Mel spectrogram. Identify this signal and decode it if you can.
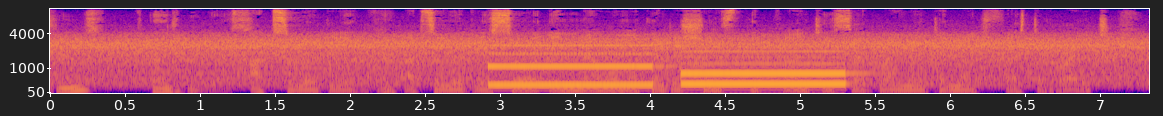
Aircraft SELCAL, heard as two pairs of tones, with radio hiss, room echo and speech in English. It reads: BP-CK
